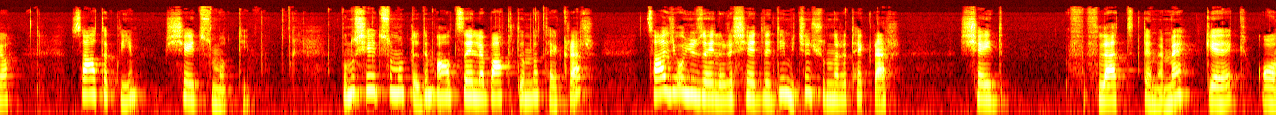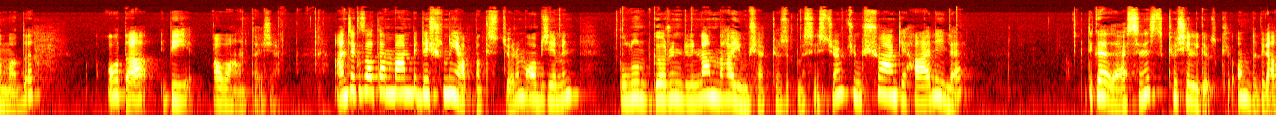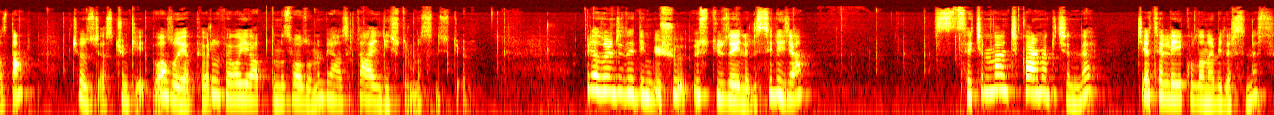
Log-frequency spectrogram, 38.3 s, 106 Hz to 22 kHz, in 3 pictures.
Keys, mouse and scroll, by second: 0.1-2.6 right drag, 2.6-3.0 middle drag, 3.0 click, 3.3 scroll up 1, 3.5 middle click, 4.2 alt+z, 4.5 middle click, 5.3 Tab, 5.6 click, 5.9 scroll down 2, 6.0-8.2 middle drag, 8.2-8.6 scroll up 2, 8.7-15.5 middle drag, 15.6-18.5 shift+middle drag, 18.5 click, 19.2 click, 19.5-19.8 middle drag, 19.8 click, 20.8 ctrl+z, 21.0 click, 21.4 click, 22.5 click, 25.0-31.1 middle drag, 31.1 Tab, 31.6 click, 31.9 click, 33.0 click, 33.7 click, 34.5-35.5 middle drag, 35.5 ctrl+click, 36.6-37.7 middle drag, 37.7 ctrl+click.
